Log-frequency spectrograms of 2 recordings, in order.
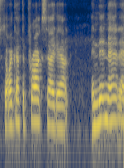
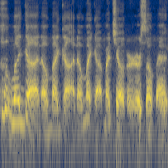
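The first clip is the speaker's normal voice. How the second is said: theatrical put-on sobbing. Mother retells scolding her children in public: retelling a fake cry. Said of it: "did a fake cry".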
